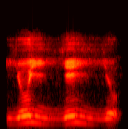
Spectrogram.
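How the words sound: The pitch rises on the doubled sound. The speaker calls it right. "Berarti dia banyak nih yang dinaikkan intonasinya"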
